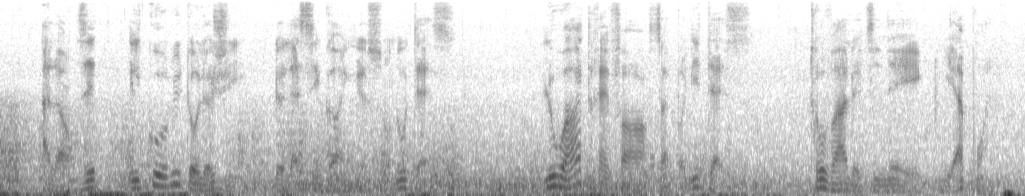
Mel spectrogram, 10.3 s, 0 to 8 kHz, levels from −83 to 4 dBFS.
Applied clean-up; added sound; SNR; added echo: none; Thunder; -3 dB; none.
